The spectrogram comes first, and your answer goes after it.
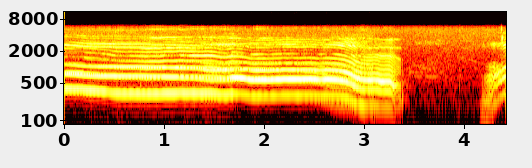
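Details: Pet female cat that gets angry around strangers gives one sustained, harmonically rich yowl lasting over three seconds, which bends down at the end before a brief rising wail begins.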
